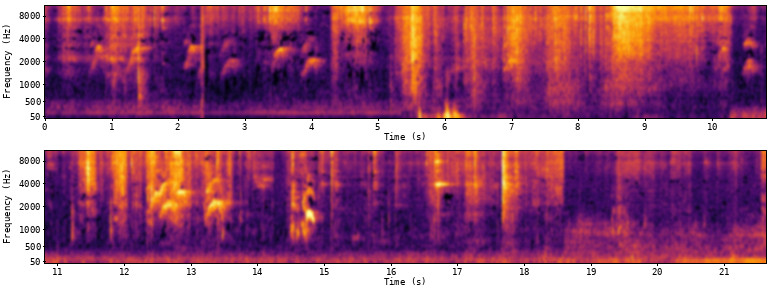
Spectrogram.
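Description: Cockatiels chirping in the background while steel food bowls clink and scrape on a tile counter. About eight seconds in, dry seed mix pours from a clear jar into a steel bowl with a rushing hiss. A low steady hum comes in about ten seconds in.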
